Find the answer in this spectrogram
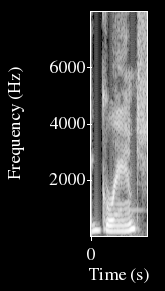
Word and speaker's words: Granch: I want you to be Granch, like ranch, Yeah, I'm Granch.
